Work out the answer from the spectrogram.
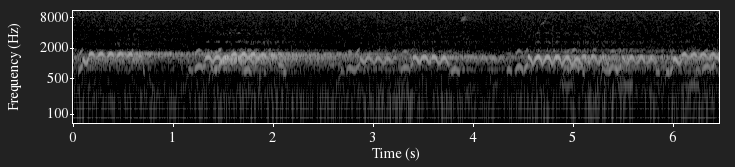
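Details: Common loon calling in repeated wavering tremolos, fast quivering notes that swell and fade in several overlapping phrases, loud and clear above a quiet, hissy background.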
